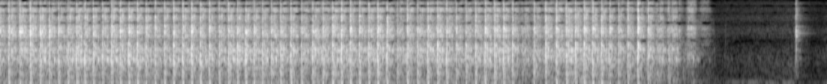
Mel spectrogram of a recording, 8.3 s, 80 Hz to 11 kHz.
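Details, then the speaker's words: GY6 scooter with another carburetor fitted, spark plug changed and valves adjusted: ragged popping at about four per second with no clean pull; lacks power and backfires from a faulty CDI. "cuando llega a desbocar la moto pero no tiene fuerza no en pareja y sólo hecha explosiones algunas algunas veces"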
